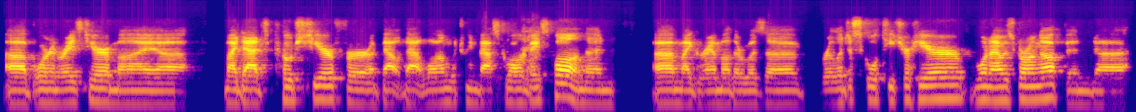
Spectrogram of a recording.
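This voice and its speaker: Low-voiced man in his thirties, lo-fi. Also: fairly even intonation, normal speed, fairly bright tone. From Connecticut. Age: 30s. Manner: rambling, with frequent restarts and fillers. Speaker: youth baseball program director. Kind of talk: casual interview chat. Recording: dull lo-fi audio.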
